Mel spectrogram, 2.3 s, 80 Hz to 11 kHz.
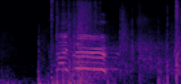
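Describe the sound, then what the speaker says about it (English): Gunfire in Battlefield: Bad Company 2, sudden bursts of shots and sharp cracks over a busy battle din, with a shouting voice cutting in partway. "Getting shot from over here now."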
